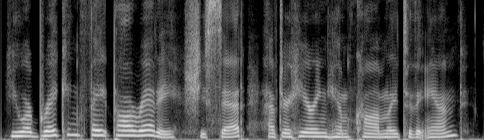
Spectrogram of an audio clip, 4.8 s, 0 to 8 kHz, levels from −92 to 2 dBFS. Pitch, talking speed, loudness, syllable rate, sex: 220 Hz, 175 wpm, -16 LUFS, 4.8 syllables/s, female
